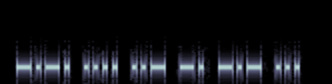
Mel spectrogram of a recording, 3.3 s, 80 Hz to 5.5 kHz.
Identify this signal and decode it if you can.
Morse code, heard as a keyed tone, about 25 wpm, 600 Hz. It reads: CHUNKS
